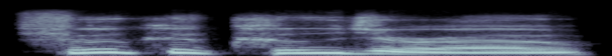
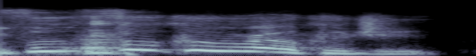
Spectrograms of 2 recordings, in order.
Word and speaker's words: Fukurokuju: Fukukujiro or Fukurokujo. Yeah, Fukurokuju. Yeah, thank you.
